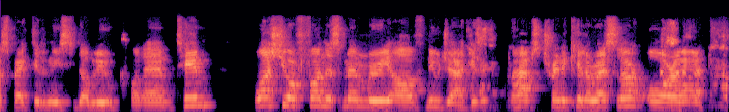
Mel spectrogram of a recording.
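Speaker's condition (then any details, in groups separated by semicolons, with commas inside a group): No condition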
